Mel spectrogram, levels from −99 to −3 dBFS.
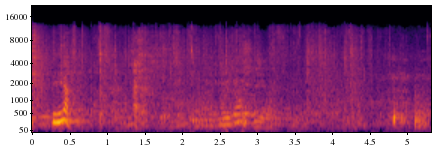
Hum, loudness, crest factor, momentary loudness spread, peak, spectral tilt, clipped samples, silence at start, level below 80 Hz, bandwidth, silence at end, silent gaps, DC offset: none; -36 LUFS; 22 dB; 17 LU; -14 dBFS; -3.5 dB/octave; under 0.1%; 0 s; -72 dBFS; 13.5 kHz; 0 s; none; under 0.1%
